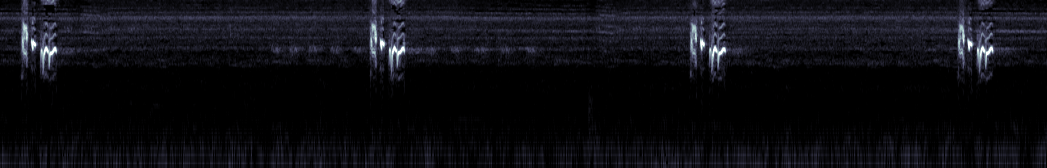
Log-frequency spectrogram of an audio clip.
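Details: Wild sooty-headed bulbul song used for luring wild birds: four short, cheerful phrases repeated roughly every three seconds, each a quick high note falling into a rolling liquid whistle, over steady faint low noise.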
